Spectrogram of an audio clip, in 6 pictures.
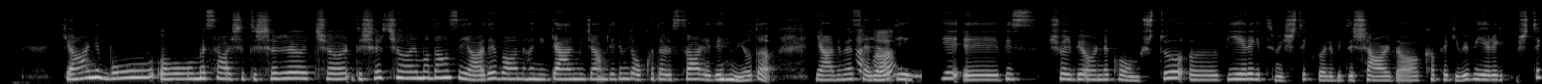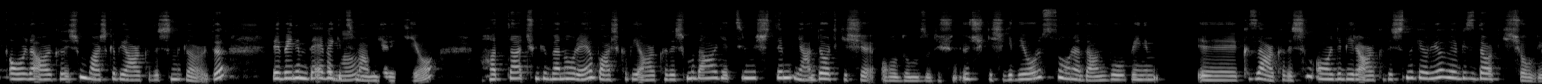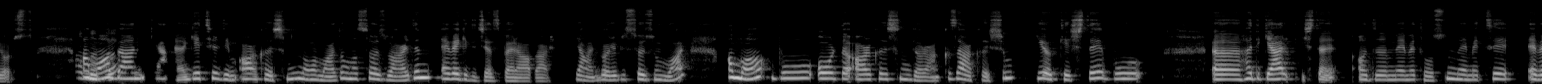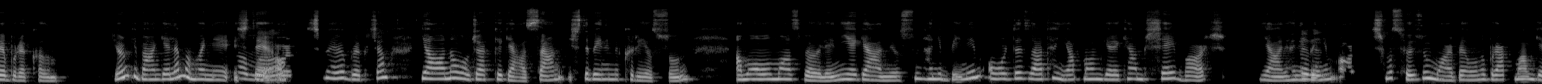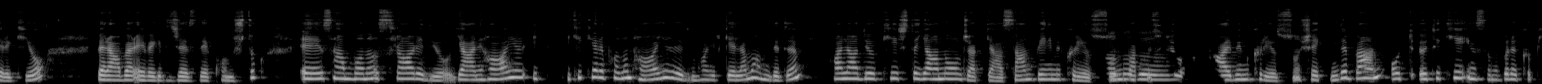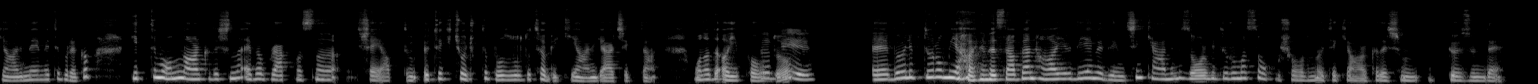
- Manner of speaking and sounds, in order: other background noise; tapping; laughing while speaking: "böyle bir durum, yani"
- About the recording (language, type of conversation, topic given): Turkish, advice, Kişisel sınırlarımı nasıl daha iyi belirleyip koruyabilirim?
